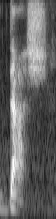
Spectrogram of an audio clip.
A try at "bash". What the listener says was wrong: Bash. It's bash, not dash. Bash.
